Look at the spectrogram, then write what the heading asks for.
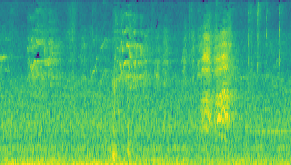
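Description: A bird's harsh, crow-like caw about four seconds in, with fainter calls before it, over a steady low background hum.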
